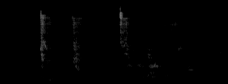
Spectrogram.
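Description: Three short, sharp clicks about a third to half a second apart, followed by a few fainter ticks.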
